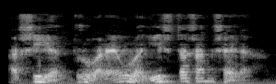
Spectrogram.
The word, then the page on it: sencera: Catalan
